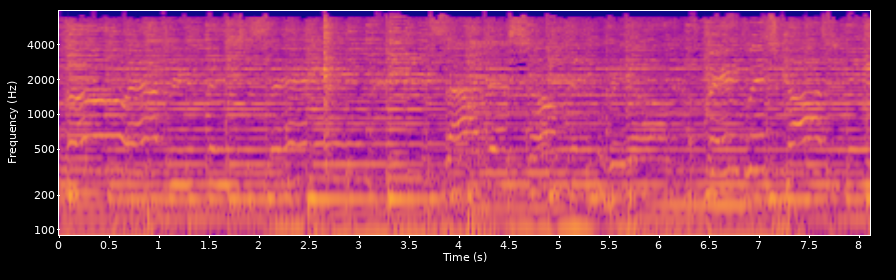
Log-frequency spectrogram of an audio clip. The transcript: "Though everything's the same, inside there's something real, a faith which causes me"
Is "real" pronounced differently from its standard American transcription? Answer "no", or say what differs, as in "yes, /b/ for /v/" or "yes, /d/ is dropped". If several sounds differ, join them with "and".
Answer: yes, /n/ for /l/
